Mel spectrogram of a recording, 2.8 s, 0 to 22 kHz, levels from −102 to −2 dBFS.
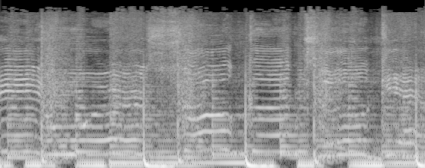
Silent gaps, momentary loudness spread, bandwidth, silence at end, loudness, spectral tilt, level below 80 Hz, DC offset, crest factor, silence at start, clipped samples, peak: none; 2 LU; 18.5 kHz; 0 s; -15 LUFS; -4.5 dB/octave; -18 dBFS; under 0.1%; 10 dB; 0 s; under 0.1%; -2 dBFS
